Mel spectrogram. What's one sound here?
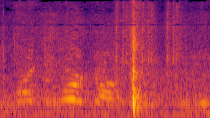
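A pitched ball smacks sharply into a catcher's mitt.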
